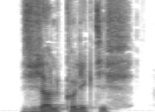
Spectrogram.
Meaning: gang rape
- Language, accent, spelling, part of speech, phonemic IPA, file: French, France, viol collectif, noun, /vjɔl kɔ.lɛk.tif/, LL-Q150 (fra)-viol collectif.wav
